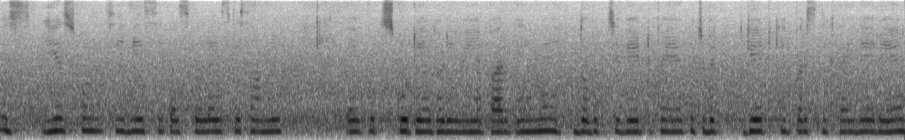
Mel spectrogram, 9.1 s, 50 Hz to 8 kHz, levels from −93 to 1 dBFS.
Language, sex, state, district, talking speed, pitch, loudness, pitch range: Hindi, female, Chandigarh, Chandigarh, 200 wpm, 240 Hz, -17 LUFS, 235-245 Hz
